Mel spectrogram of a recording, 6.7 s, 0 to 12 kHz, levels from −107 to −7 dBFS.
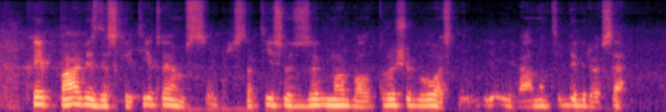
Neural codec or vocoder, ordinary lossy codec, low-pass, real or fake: vocoder, 48 kHz, 128 mel bands, Vocos; Opus, 16 kbps; 10.8 kHz; fake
